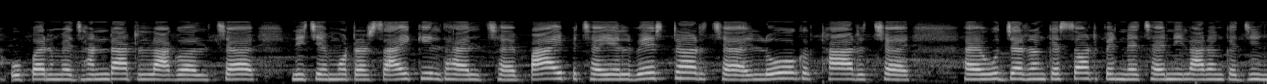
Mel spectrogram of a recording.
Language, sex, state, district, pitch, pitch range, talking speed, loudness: Maithili, female, Bihar, Samastipur, 235 Hz, 230-255 Hz, 130 wpm, -21 LUFS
